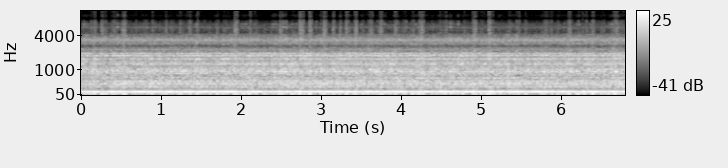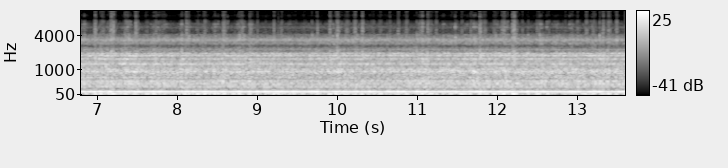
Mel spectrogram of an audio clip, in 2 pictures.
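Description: CFMoto ATV engine running at a steady cruising speed as the machine drives along a snowy road, a strong steady low hum under constant running noise with no change in engine speed.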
